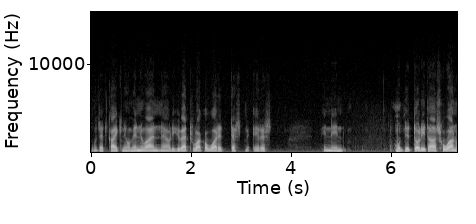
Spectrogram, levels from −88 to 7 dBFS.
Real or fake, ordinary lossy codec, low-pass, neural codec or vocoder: real; none; 14.4 kHz; none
